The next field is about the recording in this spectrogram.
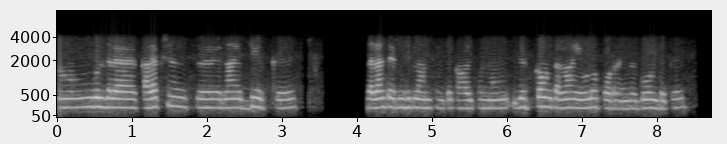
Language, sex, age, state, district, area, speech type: Tamil, female, 18-30, Tamil Nadu, Tirupattur, urban, conversation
